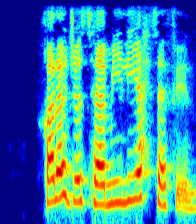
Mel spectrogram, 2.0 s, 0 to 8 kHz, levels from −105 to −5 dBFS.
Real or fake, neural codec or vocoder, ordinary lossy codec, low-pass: fake; vocoder, 44.1 kHz, 128 mel bands every 256 samples, BigVGAN v2; Opus, 64 kbps; 7.2 kHz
